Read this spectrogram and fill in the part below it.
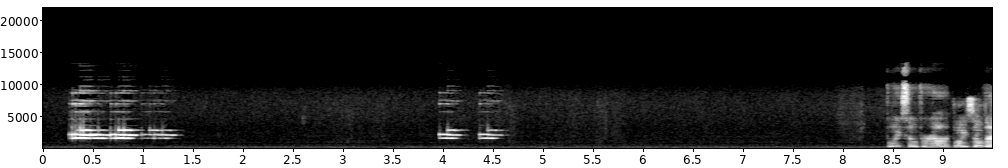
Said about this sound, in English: So the delay was a little start there, but we get the voiceover effect.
